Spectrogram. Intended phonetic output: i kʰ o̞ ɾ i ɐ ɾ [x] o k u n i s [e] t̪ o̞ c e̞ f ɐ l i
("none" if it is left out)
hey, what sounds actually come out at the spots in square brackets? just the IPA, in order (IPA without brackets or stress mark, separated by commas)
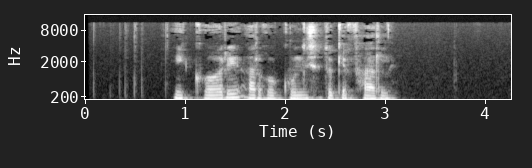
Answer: ɣ, e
